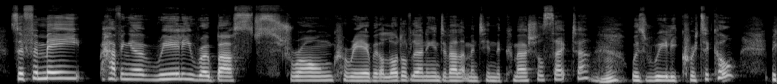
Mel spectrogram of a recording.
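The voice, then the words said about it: British English accent. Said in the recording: “That accent's not from this part of the woods ... I grew up in the UK. So I was born actually on the edge of London.”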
